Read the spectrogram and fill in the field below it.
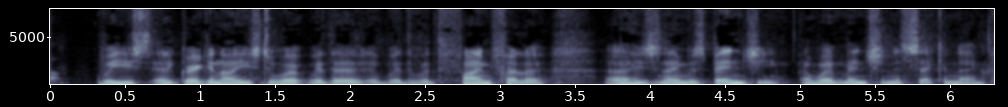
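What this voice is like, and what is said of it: Usual voice. Nothing is said of it.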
